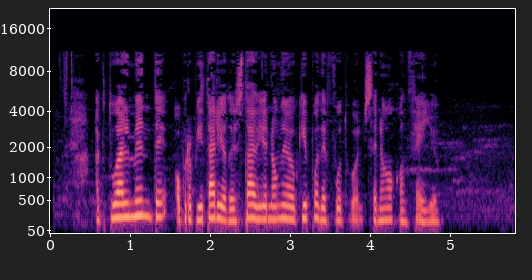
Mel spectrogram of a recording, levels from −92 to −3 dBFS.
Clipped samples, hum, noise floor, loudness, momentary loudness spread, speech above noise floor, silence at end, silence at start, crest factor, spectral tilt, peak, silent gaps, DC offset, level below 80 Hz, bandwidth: under 0.1%; none; -58 dBFS; -26 LUFS; 14 LU; 32 dB; 0.95 s; 0.25 s; 20 dB; -5.5 dB/octave; -6 dBFS; none; under 0.1%; -64 dBFS; 11.5 kHz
